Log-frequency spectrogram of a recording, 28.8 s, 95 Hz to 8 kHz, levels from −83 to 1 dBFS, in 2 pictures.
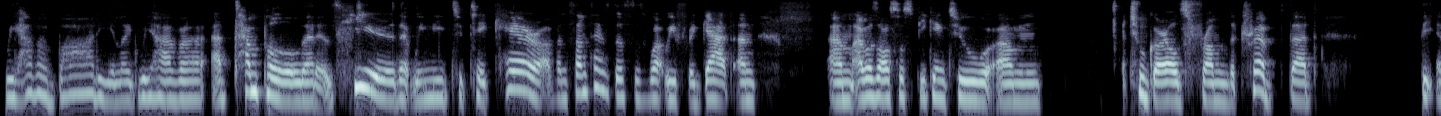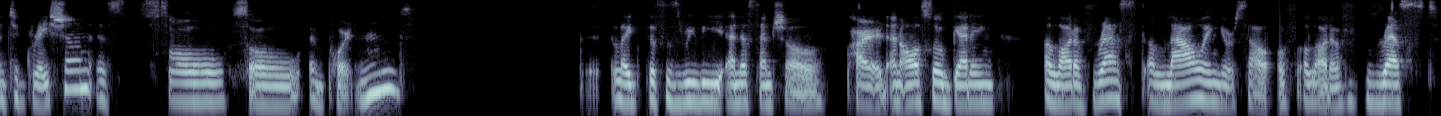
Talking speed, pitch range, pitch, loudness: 140 wpm, 165-195 Hz, 175 Hz, -23 LUFS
